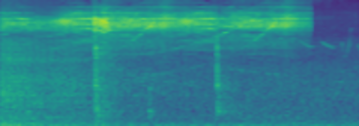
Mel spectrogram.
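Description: A bus luggage hatch clicks and swings open.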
